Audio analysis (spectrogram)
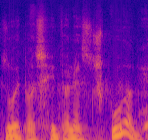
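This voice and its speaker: A restless intellectual in a literary radio play. His voice is fairly low, his delivery polite and measured but contrary. Faint noise sits behind him. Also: huge pitch swings, mellow. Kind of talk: literary radio drama dialogue.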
